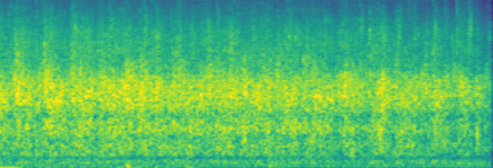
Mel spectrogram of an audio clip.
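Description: An audience applauding at a governor's bill signing event, dense sustained clapping from a large crowd, loud and steady throughout.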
